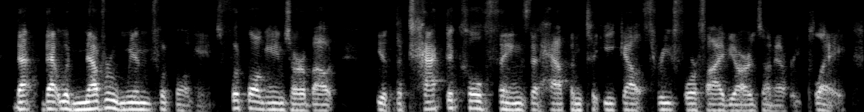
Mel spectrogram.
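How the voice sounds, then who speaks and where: Somewhat breathy and medium in pitch, a man speaks at a moderate pace with fairly even intonation and big swings in loudness. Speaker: pastor and leadership strategist. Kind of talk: online workshop presentation. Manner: conversational, with many fillers.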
